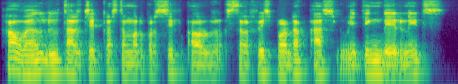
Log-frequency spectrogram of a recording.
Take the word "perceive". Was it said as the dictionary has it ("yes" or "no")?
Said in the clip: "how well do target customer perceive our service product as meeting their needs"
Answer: no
